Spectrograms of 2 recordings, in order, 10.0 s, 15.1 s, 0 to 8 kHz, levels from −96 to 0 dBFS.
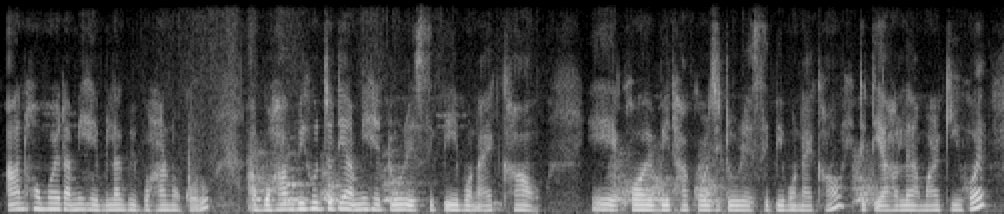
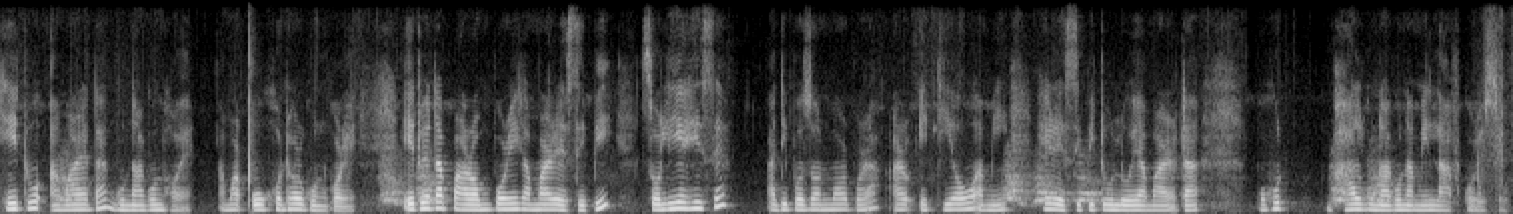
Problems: none marked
